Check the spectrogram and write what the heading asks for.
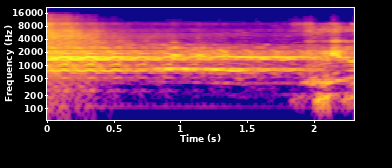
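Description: A male bhajana singer's voice through a PA, holding one long high note with a wavering vibrato. The low percussion drops away about half a second in, leaving the voice and the held accompaniment notes.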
